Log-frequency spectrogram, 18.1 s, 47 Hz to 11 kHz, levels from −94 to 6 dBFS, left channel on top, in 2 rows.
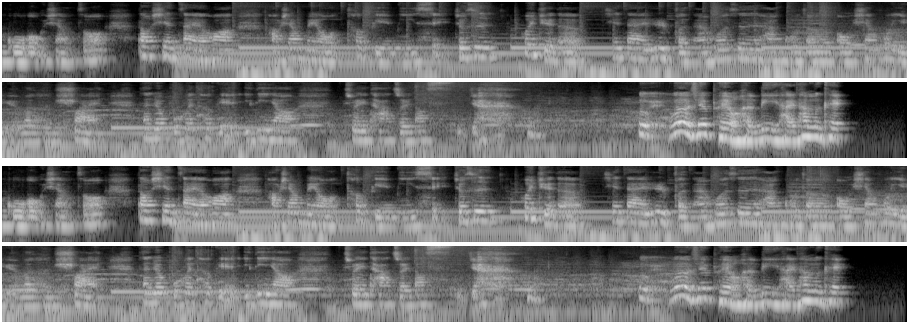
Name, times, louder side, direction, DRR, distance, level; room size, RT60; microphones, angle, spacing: voice 1, 0.0-14.5, right 2 dB, 90° right, 0.7 m, -24 dB
Piano, 1.7-12.1, equal, 10° right, 0.5 m, -31 dB
sound 1, 2.3-4.4 4.7-9.3, left 1 dB, 20° left, 0.8 m, -32 dB
sound 2, 7.9-16.2, right 2 dB, 40° right, 0.8 m, -33 dB
voice 2, 15.4-17.4, left 5 dB, 50° left, 0.4 m, -17 dB
2.5 x 2.4 x 3.1 m
head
